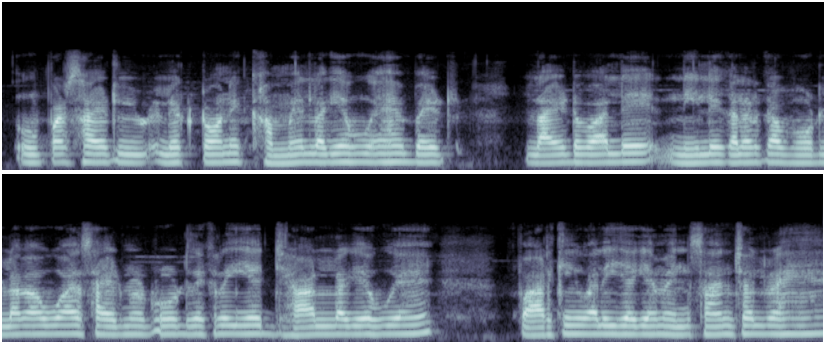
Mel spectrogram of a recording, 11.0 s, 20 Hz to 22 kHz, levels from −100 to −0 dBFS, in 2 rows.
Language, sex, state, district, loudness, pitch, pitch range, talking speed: Hindi, male, Jharkhand, Jamtara, -20 LUFS, 155 Hz, 150-160 Hz, 210 wpm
